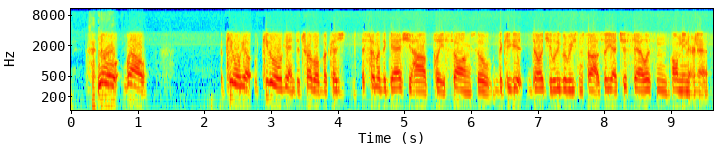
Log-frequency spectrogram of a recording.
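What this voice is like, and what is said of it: Delightful Dundee accent. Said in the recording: “you have such a delightful accent. It's so nice. ... Dundee.”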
